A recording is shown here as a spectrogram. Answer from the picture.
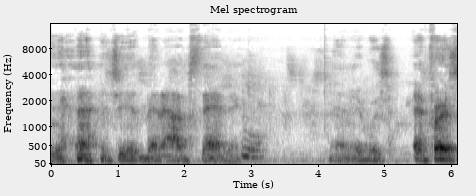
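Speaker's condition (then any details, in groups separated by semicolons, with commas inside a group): ALS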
